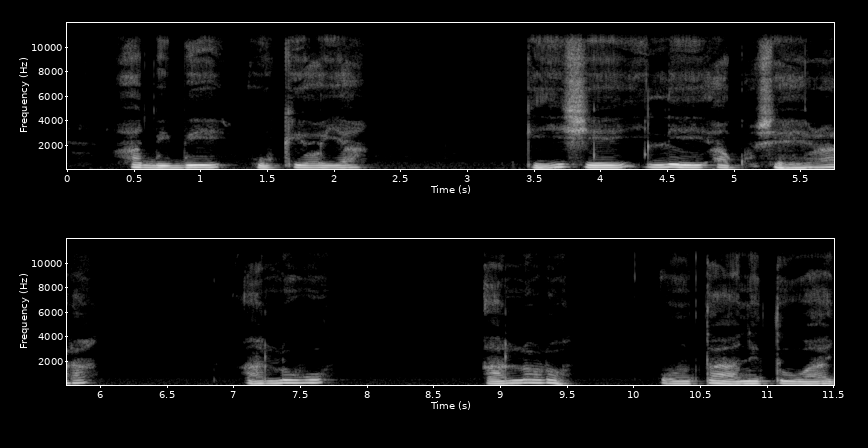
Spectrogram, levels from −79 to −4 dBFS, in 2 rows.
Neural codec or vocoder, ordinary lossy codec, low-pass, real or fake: none; none; 10.8 kHz; real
